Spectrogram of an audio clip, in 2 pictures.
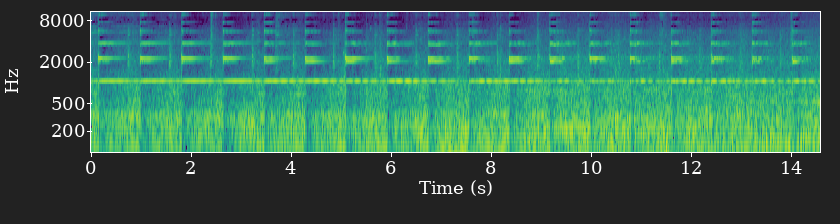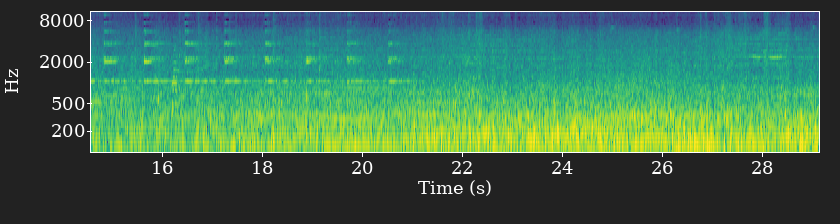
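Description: Amtrak passenger train of Amfleet coaches rolling out of the station close by, its wheels clacking and rumbling along the rails. A bell rings steadily about twice a second until roughly two-thirds of the way through, then stops, and the rumble of the passing cars grows louder.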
